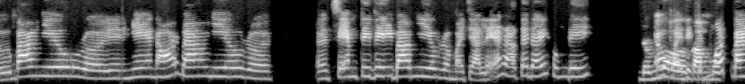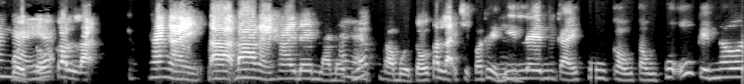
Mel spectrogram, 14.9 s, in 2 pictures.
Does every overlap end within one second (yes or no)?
no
